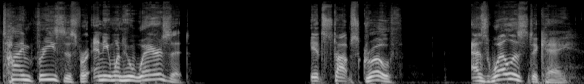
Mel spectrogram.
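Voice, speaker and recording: A man's voice: sits high, big pitch swings, slow pace, a bit bright, no room sound, studio quality, heavily acted. A man voicing an impulsive but caring young half-elf adventurer in a video game cutscene. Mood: determined.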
